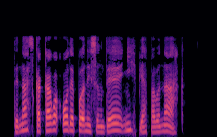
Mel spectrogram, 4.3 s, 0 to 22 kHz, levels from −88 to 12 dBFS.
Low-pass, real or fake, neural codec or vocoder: 7.2 kHz; real; none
